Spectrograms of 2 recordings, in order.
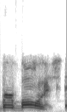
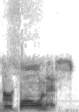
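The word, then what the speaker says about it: Bourbonnais: They knew the Bourbonus family pre-1900. They pronounced it Bourbonus. They were trappers on the Kankakee River, and they were also farmers. And they said Bourbonus.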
